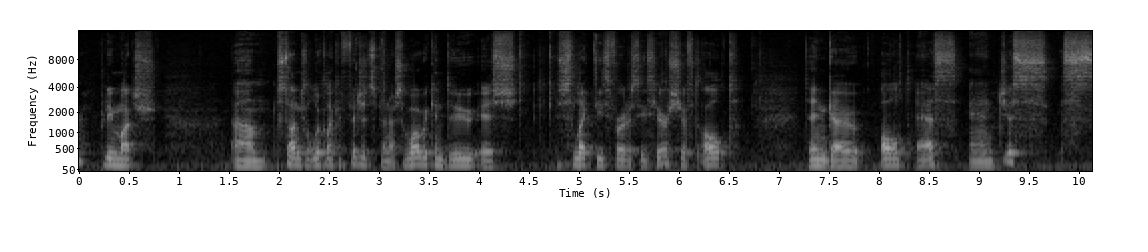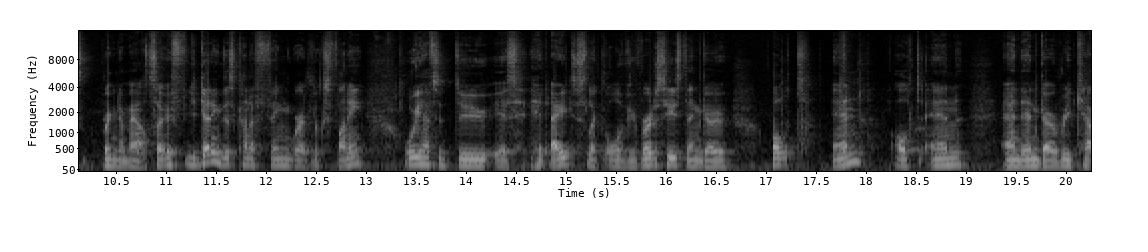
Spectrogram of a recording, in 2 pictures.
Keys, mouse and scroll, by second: 2.4-2.8 scroll up 2, 3.2-5.2 scroll up 1, 5.2 alt+shift+click, 6.1-13.2 middle drag, 8.2 alt+s, 13.2 right click, 13.3 scroll down 1, 13.5-20.2 middle drag, 14.6 scroll up 2, 14.8 a, 17.7 alt+n.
